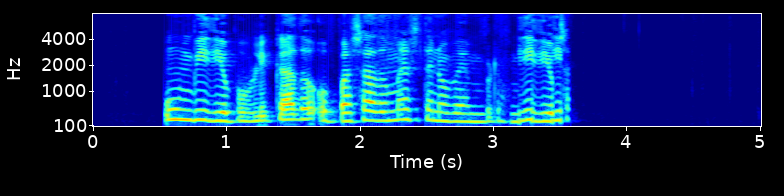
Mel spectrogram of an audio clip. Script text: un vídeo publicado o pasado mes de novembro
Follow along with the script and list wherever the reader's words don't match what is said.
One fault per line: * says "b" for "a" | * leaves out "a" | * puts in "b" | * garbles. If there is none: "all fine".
* garbles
